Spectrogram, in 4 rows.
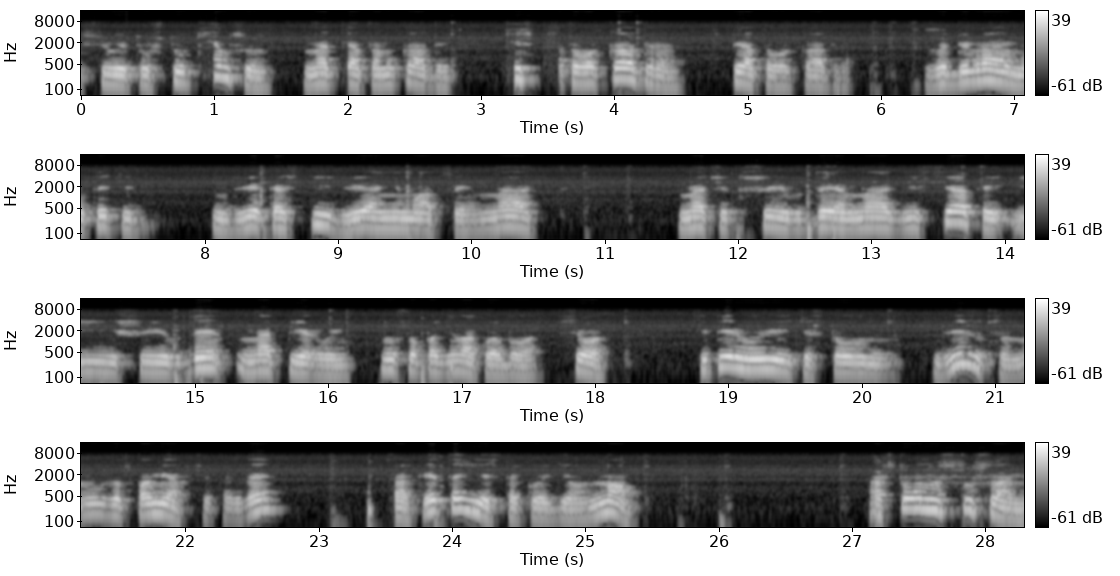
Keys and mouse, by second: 2.8-3.1 middle drag, 4.0-5.0 drag, 6.0-6.9 shift+drag, 8.3 KP_1, 9.4 KP_3, 10.9 click, 12.5 shift+d, 13.6 click, 14.9 shift+d, 16.6 space, 18.2-20.2 middle drag, 21.0-21.7 middle drag, 23.1 space, 23.9-25.5 middle drag, 26.1-26.8 middle drag, 27.7 click.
